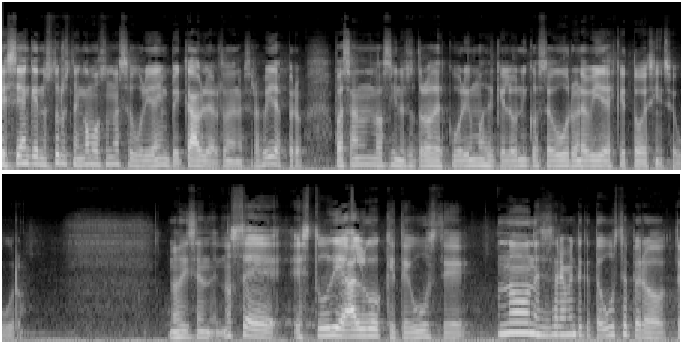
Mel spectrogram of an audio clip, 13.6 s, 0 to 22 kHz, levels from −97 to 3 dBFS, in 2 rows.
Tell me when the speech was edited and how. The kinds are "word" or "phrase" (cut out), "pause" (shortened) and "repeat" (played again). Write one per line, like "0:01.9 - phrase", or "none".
0:02.2 - word
0:03.3 - word
0:03.9 - word
0:05.8 - word
0:08.9 - word
0:11.7 - word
